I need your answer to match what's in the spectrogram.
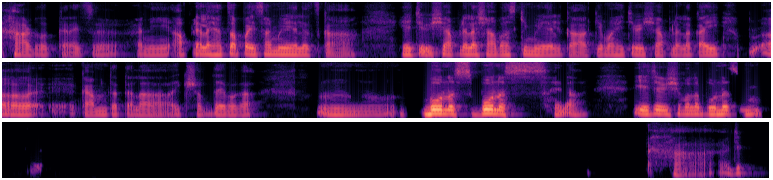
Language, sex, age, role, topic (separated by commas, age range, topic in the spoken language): Marathi, male, 40-44, guest, तुमच्या जीवनातील मुख्य मूल्ये कोणती आहेत?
